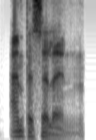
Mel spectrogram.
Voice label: "ampicillin", British

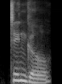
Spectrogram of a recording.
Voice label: "tingle", Indian

